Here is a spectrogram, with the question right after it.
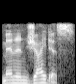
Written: meningitis

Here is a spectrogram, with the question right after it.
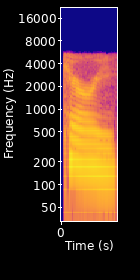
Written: Kerry

